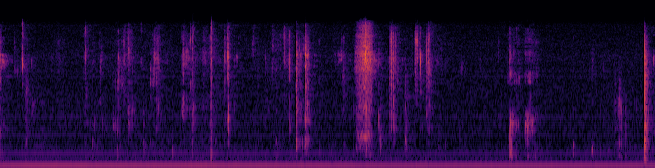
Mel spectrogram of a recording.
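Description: A person chewing a mouthful of soft cheesecake, quietly, with scattered small clicks and rustles and one longer rustle about seven seconds in.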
